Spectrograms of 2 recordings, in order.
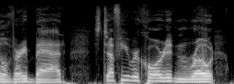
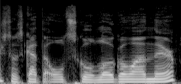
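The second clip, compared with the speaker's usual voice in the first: ordinary talk, nothing marked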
